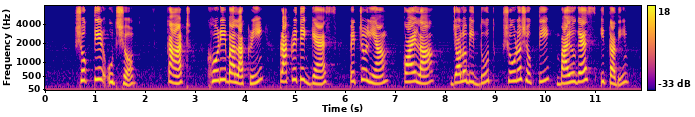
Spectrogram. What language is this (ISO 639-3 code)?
ben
